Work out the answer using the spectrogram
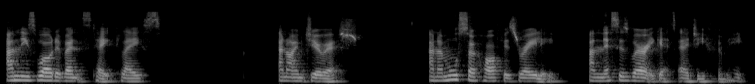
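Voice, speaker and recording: A woman from England who hosts a spiritual podcast tells a personal story on a livestream, earnest and emphatic, with many "like" fillers. Her voice sits low, fairly bright in tone, at normal speed.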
